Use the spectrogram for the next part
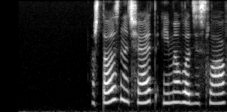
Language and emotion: Russian, neutral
